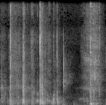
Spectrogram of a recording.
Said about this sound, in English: There's a lot of crinkling going on right now. I can't get the zipper. Give it to me. This is some Aldi shit, dude.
